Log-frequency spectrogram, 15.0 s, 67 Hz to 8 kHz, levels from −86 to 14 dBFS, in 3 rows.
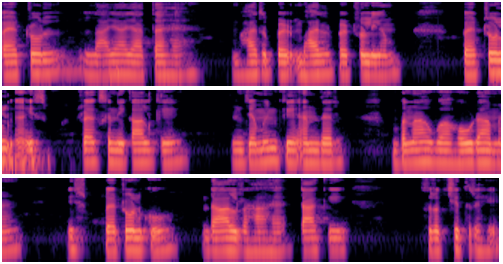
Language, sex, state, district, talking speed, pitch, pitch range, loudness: Hindi, male, Bihar, Lakhisarai, 120 wpm, 135 Hz, 130-140 Hz, -18 LUFS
